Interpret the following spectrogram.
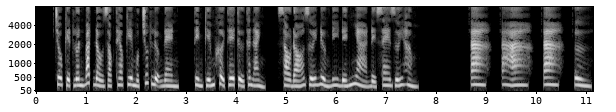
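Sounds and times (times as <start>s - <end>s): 
speech: 0.4s - 7.7s, 8.7s - 11.1s
woman moaning: 8.7s - 11.1s.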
